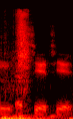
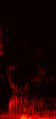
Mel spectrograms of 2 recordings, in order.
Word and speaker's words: Scath: If it's written S-C-A-T-H, so everyone's like, oh, it's Scath or Scott or Scath. It's actually pronounced Ska. Ska! It's like, Gaelic like for shadow.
